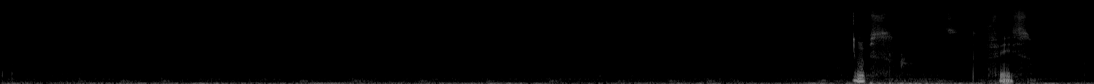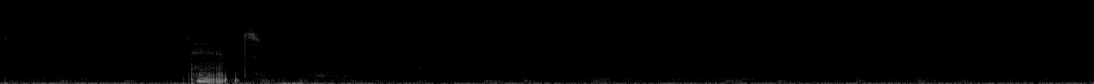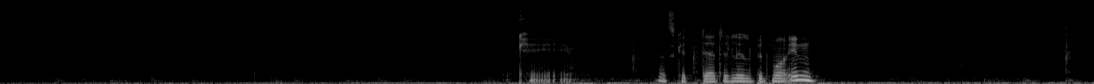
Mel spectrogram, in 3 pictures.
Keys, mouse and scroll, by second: 1.3 click, 1.7 click, 3.6 click, 4.2 click, 6.7 click, 7.1 click, 8.8 ctrl+z, 9.4 click, 9.9 click, 12.2 click, 13.6 click, 15.8 click, 16.2 click, 18.3 click, 18.8 click, 20.2 click, 20.6 click, 23.4 middle click, 24.1-24.6 scroll down 2, 24.6 middle click, 25.4 click, 25.6-26.8 middle drag, 26.8 click, 27.1-27.8 scroll up 1, 27.8 shift+middle click, 28.7 shift+click, 31.8 click.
